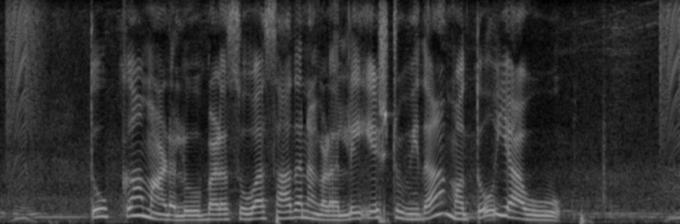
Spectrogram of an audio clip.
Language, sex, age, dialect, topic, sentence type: Kannada, female, 36-40, Central, agriculture, question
